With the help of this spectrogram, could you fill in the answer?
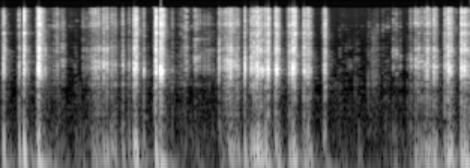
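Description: A utility blade shaves gritty flakes off the edge of a round, pale blue, solid dry soap disc held in the hand. It makes a series of short, dry, crunchy scraping strokes, bright and gritty with little low end. They come in clustered bursts separated by brief silences, and each stroke stops dead with no ring.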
